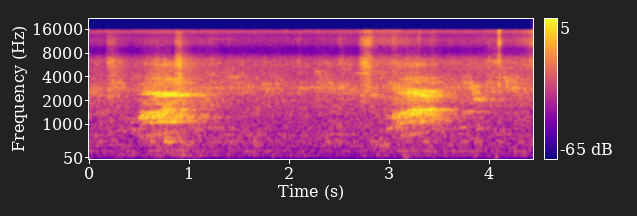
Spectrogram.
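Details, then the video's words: Two short, high-pitched kitten meows, the first just after half a second and the second near three seconds, separated by near silence. "Kitten meowing"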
